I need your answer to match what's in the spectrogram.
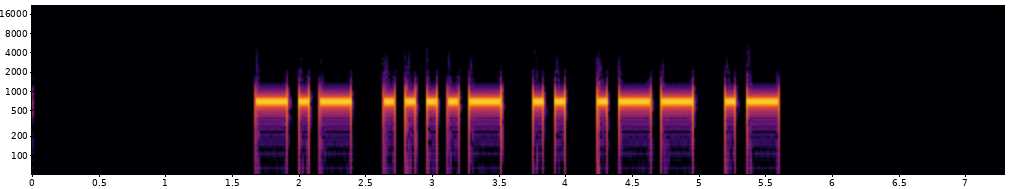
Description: Morse code, heard as a keyed tone, about 15 wpm, 700 Hz. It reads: K4IWA
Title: USA Call Signs - 5 Characters - Repeated 3x - 15wpm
